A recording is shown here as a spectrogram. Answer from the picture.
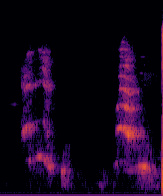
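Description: Two faint, short voice-like calls, each about half a second long, the second near the end.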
